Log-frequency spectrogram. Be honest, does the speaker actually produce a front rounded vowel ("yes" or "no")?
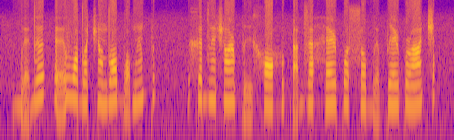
no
